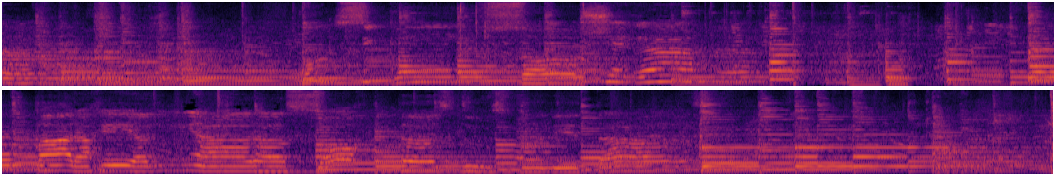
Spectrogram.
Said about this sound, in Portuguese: Todas as músicas que você vai ouvir aqui, incluindo esse sucesso da MPB que estava tocando, foram gravadas diretamente da Avenida Paulista.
